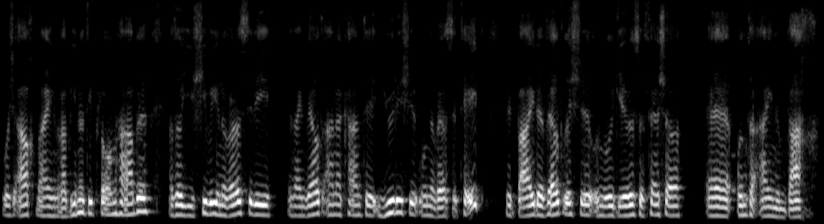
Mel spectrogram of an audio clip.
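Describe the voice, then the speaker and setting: A man's voice: mid-range voice, fairly even intonation, a little slow, creaky, warm tone, highs cut off. A middle-aged man from Philadelphia with an American accent, a rabbi answering interview questions in a hesitant way, with many fillers and restarts. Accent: American English. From USA, Philadelphia. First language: English. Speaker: rabbi, guest.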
